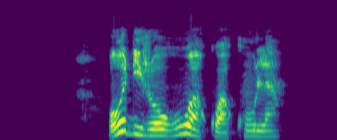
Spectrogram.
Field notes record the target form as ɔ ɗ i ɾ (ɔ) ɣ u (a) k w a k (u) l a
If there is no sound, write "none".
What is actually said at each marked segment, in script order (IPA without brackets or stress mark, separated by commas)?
ɔ, a, u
